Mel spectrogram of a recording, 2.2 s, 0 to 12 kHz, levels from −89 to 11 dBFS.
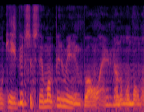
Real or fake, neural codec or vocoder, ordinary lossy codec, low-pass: fake; autoencoder, 22.05 kHz, a latent of 192 numbers a frame, VITS, trained on many speakers; AAC, 48 kbps; 9.9 kHz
